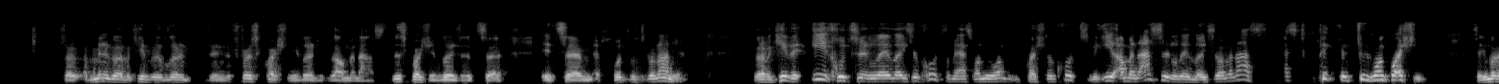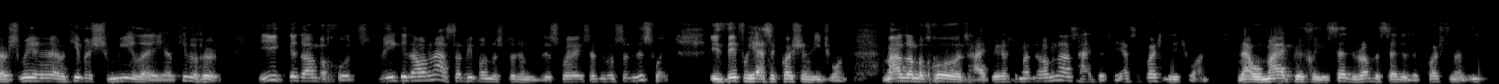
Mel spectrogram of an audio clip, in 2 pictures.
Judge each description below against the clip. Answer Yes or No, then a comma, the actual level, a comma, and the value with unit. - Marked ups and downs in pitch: Yes, wide, 8.6 semitones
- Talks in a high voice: No, low, 135 Hz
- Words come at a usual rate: No, fast, 225 wpm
